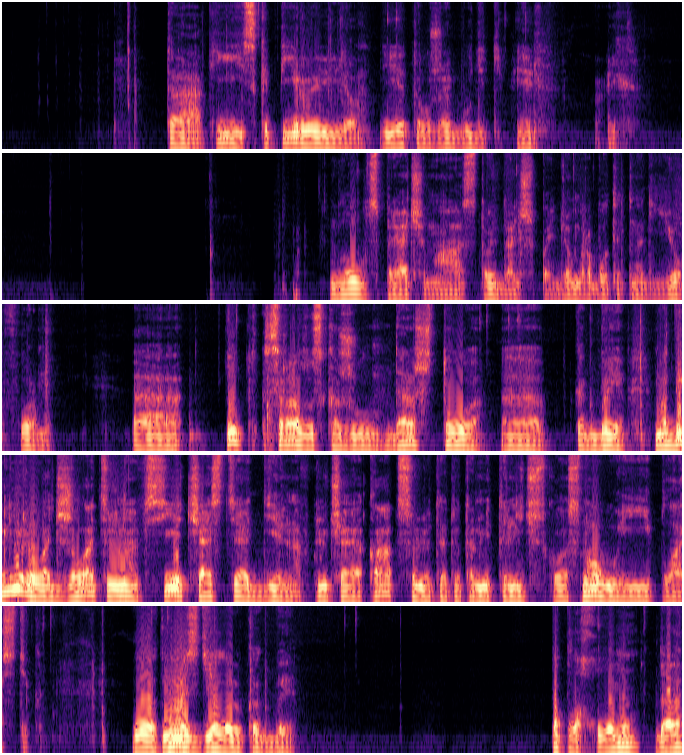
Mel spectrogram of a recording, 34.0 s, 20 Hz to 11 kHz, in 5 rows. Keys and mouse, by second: 3.3 shift+d, 5.0 middle click, 5.1-8.8 drag, 8.8-15.9 middle drag, 30.9-34.0 middle drag.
